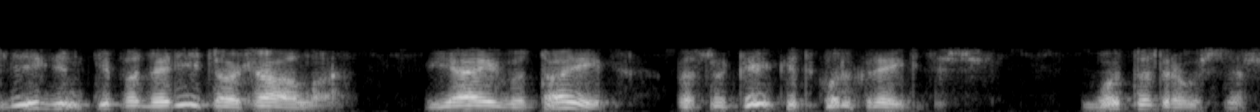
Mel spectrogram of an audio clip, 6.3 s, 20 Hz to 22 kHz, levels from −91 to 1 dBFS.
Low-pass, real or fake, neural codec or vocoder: 3.6 kHz; fake; codec, 16 kHz, 4.8 kbps, FACodec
